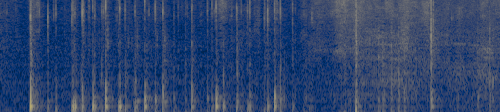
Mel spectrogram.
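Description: Fingertips tap and scratch the glowing flat screen of a handheld plastic light-up drawing pad with a white plastic frame, held close to the mic. Quick, dry, low-pitched taps come in an uneven patter with short scratchy brushes between them, each dying away almost instantly.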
